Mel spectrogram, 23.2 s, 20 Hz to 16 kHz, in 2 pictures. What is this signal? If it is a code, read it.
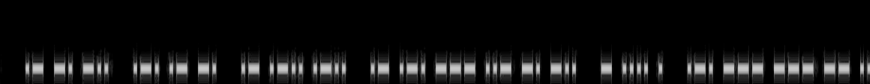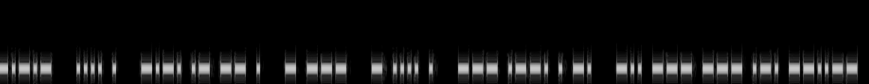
Morse code, heard as a keyed tone, about 25 wpm, 700 Hz. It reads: AND RAN ALL AROUND THE ROOM. HE CAME TO THE OPEN DOOR,
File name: Pinocchio / Pinocchio ch3 25 25 ik1hge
